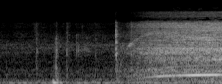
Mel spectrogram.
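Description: A steam carpet cleaner switches on after a few handling clicks, its motor spinning up into a loud, steady whine and hiss close by.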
